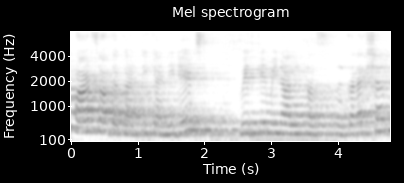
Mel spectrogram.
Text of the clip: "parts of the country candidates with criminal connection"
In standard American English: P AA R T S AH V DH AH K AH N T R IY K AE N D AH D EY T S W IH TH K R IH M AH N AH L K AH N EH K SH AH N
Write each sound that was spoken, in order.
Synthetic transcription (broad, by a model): P AA R T S AH V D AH K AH N T IY K AE N D AH D EY T S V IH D K R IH M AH N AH L K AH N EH K SH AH N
